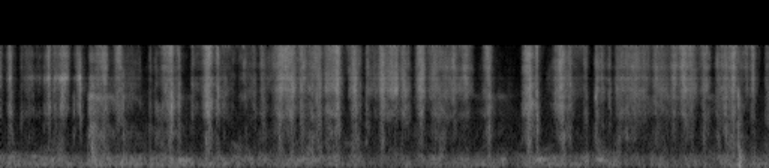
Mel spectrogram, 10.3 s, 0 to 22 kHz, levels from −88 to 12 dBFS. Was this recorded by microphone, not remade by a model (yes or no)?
no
